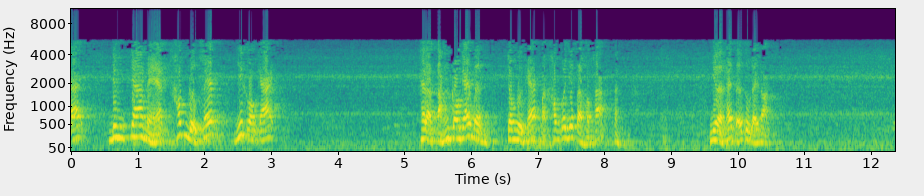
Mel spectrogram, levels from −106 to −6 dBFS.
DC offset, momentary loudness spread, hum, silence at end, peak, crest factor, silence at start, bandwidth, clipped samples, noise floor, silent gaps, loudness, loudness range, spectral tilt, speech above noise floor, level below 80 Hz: under 0.1%; 21 LU; none; 0 s; 0 dBFS; 10 dB; 0 s; 7 kHz; 0.4%; -30 dBFS; none; -9 LUFS; 4 LU; -8.5 dB/octave; 22 dB; -34 dBFS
